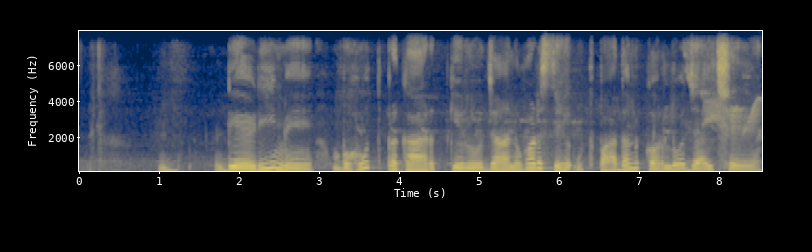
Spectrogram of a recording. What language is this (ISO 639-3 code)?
mai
